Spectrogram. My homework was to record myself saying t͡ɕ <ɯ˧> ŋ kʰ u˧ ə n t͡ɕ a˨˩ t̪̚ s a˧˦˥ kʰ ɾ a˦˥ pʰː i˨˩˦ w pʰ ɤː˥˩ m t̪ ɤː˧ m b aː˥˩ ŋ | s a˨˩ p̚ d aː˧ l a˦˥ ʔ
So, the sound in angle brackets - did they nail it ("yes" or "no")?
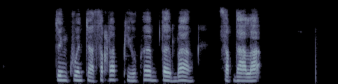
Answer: yes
